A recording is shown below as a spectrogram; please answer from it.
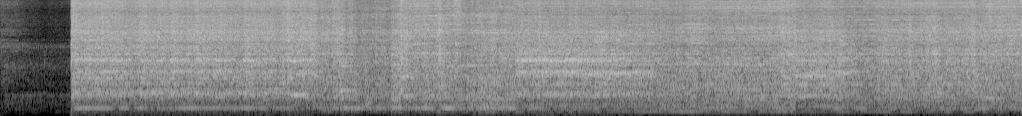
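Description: Bandsaw cutting through a thick block of pine log: a steady motor hum under the noise of the blade in the wood, starting abruptly about a second in.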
